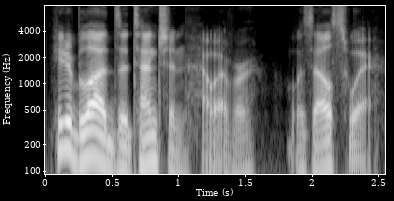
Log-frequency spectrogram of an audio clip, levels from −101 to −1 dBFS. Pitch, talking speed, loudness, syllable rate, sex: 100 Hz, 140 wpm, -20 LUFS, 6.4 syllables/s, male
